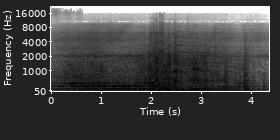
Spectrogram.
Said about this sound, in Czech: Nacházíme se na dálnici D10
